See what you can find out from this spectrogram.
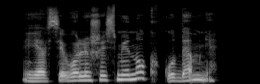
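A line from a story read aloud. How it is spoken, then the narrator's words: Grumbled. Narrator (Russian): проворчал Марис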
